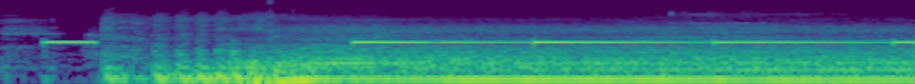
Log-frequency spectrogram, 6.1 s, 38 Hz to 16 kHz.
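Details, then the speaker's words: Envoy 4.2 first start after evap purge and O2 heater circuit repair, intake previously cleaned for a low idle code: quick crank, then steady raised cold idle without stumble or miss, normal fast idle. "yeah sounds good look at the idle it's up or pretty high like it should be when you first started"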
